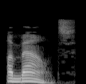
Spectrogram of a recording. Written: amounts

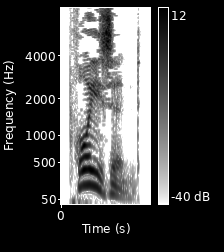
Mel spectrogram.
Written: poisoned

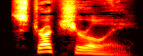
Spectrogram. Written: structurally

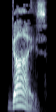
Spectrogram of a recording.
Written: guise

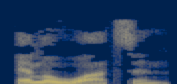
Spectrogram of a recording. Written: Emma Watson

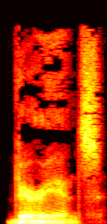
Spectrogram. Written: variants

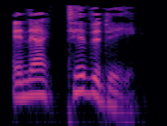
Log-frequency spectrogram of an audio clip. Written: inactivity

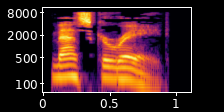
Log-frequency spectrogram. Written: masquerade

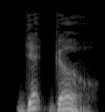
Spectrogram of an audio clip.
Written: get-go

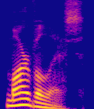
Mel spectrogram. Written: marvelous

